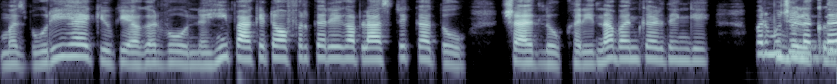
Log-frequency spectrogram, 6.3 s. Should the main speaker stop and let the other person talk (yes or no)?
no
